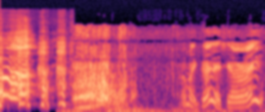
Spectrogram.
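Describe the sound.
A voice imitates a hideous dog coming out of water, starting with a raspy, growling rush and then moving into wavering, warbling cries that rise and fall in pitch. It is loud and continuous throughout.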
